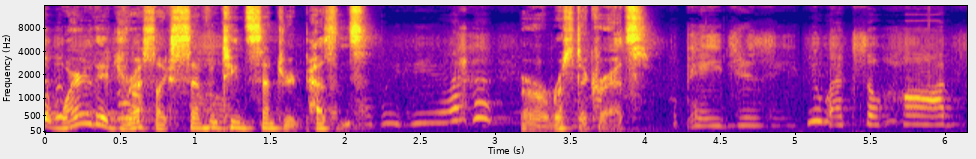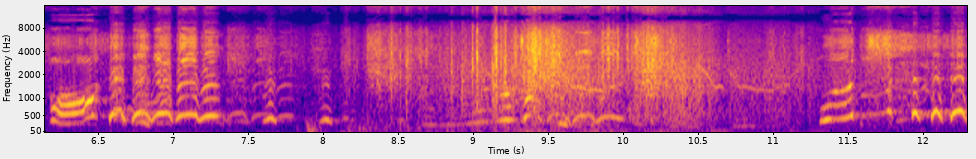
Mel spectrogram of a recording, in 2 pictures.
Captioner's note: giggle; rips out page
